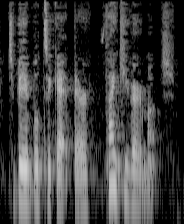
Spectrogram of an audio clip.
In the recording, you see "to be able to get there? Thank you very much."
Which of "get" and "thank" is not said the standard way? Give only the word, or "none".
none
